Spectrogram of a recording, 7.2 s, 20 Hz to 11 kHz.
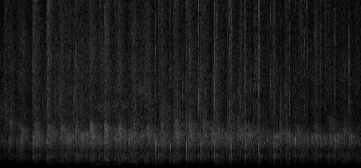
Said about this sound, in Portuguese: E como projeto mais votado, e dando também os parabéns aos senhores e senhores deputados do Círculo Eleitoral de Viana do Castelo, que tiveram 18 votos, pedi a todos uma salva de palmas.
